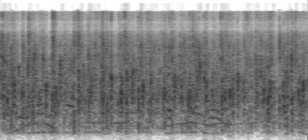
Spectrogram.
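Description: Steady, loud applause from a crowd at a yoga convention, many hands clapping together continuously and dipping briefly near the end, with a voice faintly mixed in.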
